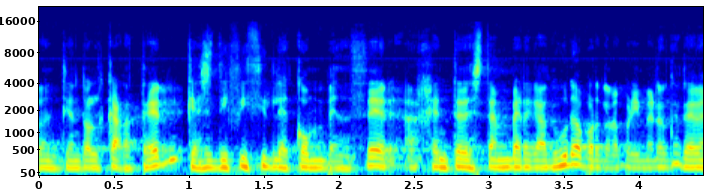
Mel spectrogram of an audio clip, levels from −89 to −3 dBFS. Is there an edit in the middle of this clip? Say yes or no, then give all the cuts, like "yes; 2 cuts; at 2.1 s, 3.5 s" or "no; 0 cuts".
yes; 1 cut; at 1.0 s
